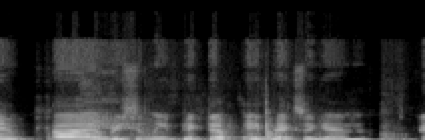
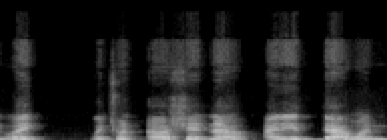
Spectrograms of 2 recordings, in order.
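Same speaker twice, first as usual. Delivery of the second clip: ordinary talk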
